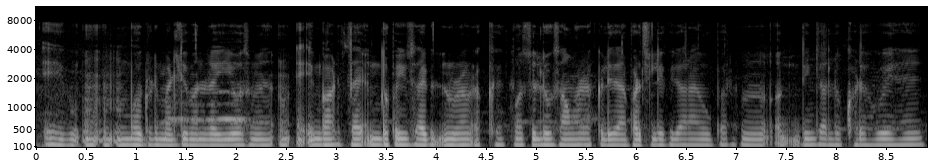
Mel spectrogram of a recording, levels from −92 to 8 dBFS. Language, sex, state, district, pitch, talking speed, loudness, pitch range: Hindi, male, Jharkhand, Sahebganj, 135 Hz, 170 wpm, -32 LUFS, 130-135 Hz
